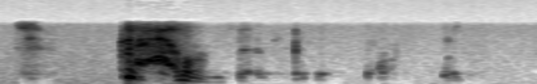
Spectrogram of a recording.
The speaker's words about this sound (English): Excuse me while I clear my throat. Had a little bit of a coughing fit just out of nowhere before the show. So if I sound a little hoarse, I do apologize.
